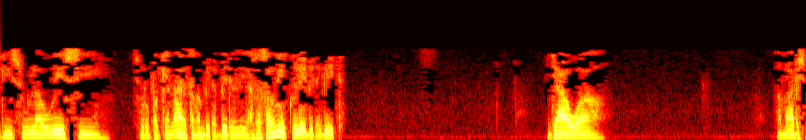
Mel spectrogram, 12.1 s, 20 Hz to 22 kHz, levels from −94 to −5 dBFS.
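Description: Throughout the clip, likely heavy MP3 compression at a very low bitrate (consistent with about 16 kbps) leaves nothing above 5.2 kHz and a watery, swirling texture, unlike plain low-pass dulling. Pre-echo appears at 2.24–2.30 s, at 3.40–3.43 s just before "le hasa sau", and at 4.57–4.63 s before "beda beda". It is a 33–59 ms hiss ahead of each attack, where codec noise spread backward. It differs from a click or dropout because it builds into the onset.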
